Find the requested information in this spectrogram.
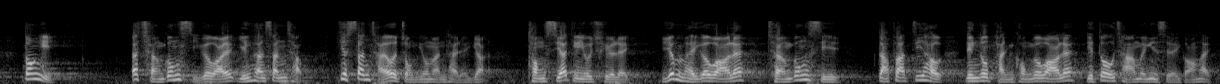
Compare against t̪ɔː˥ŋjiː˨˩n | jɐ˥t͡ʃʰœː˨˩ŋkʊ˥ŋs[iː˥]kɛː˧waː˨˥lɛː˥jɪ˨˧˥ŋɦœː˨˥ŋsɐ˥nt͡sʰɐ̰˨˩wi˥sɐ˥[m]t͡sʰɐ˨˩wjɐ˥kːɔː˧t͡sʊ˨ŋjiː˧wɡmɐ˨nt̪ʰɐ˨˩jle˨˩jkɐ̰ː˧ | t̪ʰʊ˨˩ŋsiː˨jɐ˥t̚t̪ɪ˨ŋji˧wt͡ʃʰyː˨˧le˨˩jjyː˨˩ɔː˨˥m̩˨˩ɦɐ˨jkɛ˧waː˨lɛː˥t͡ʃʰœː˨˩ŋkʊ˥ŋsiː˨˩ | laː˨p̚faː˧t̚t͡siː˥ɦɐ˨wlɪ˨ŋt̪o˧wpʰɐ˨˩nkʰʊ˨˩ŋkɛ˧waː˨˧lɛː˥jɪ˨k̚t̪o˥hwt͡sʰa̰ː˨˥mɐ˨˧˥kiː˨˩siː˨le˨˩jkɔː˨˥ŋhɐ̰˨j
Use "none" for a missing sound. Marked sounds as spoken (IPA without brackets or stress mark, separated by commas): iː˨˩, n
